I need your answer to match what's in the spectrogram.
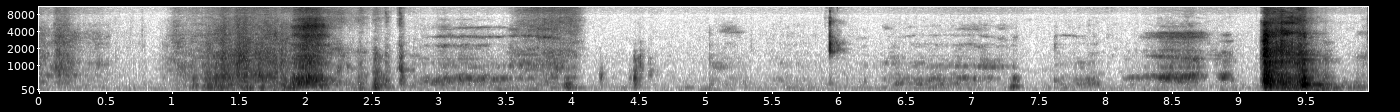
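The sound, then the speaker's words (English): Several coughs and raspy throat-clearing with pauses between, the sharpest burst near the end, plus a few faint clicks in the quiet gaps, from a person choking on dust. No talking. “Most people sip on cough medicine.”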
